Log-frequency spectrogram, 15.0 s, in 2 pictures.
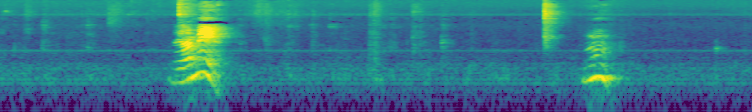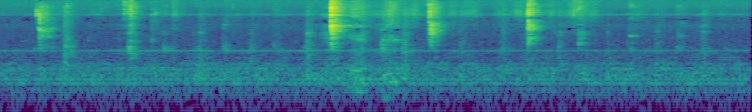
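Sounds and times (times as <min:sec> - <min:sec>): quiet chewing: 0:00.0 - 0:01.7, 0:02.3 - 0:05.7, 0:07.1 - 0:15.0
mouth clicks and smacks: 0:07.9 - 0:14.0.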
